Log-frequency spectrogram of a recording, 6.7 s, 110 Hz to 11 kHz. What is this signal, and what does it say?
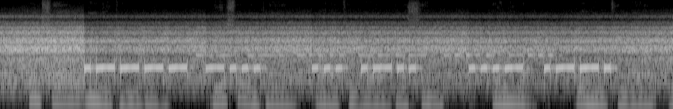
Morse code, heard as two keyed tones, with radio static, room echo and speech in Bodo. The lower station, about 20 wpm, 640 Hz: 1B SL VP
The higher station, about 23 wpm, 1080 Hz: UR5QFB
